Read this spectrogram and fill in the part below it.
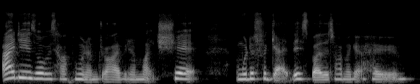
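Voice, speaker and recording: A woman co-hosting a podcast in casual chat, her voice croaky from a lingering chest illness, talking chattily with frequent laughs and restarts. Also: fairly high pitch, flat delivery, fast talker, warm tone. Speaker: podcast co-host.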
